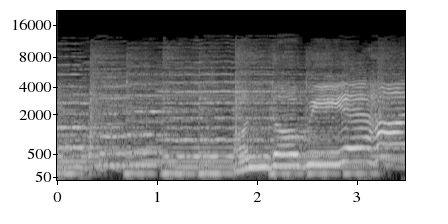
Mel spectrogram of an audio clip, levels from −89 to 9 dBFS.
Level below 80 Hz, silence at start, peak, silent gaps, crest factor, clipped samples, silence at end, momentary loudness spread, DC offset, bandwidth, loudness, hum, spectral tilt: -50 dBFS; 0 s; -2 dBFS; none; 14 dB; under 0.1%; 0 s; 7 LU; under 0.1%; 13 kHz; -15 LUFS; none; -4.5 dB/octave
